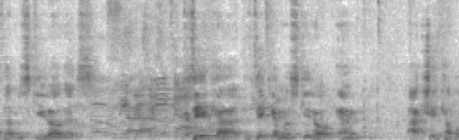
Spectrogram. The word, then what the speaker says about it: Zika: We were all running around trying to avoid the, what is it, the little ziti? How do you pronounce that mosquito? That's Zika, the Zika mosquito.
